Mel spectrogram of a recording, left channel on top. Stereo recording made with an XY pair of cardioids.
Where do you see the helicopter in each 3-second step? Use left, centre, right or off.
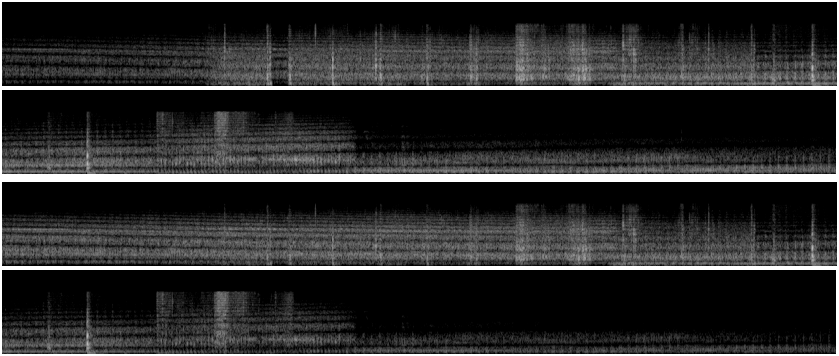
right, right, centre, left, left, left.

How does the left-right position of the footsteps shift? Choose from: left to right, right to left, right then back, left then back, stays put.
left to right.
